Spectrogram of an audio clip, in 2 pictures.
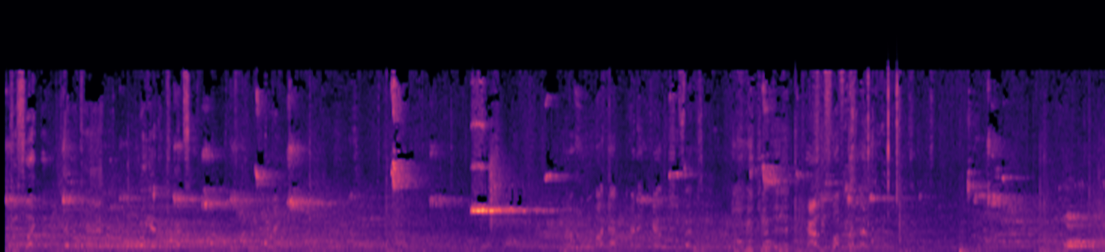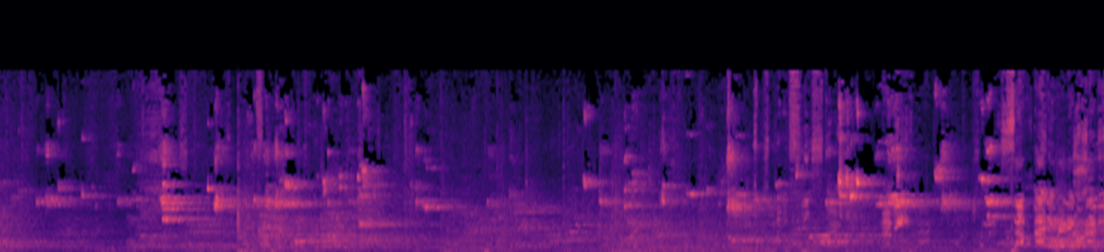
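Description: Basketball being dribbled on a hardwood gym floor, the bounces echoing in the large hall, over indistinct chatter of players and spectators.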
